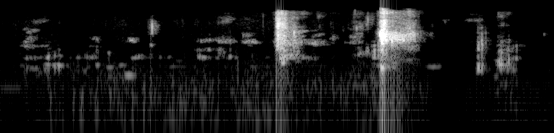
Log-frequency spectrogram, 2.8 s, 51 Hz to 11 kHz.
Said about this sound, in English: As I just take a gulp of water, you know, I am a 56-year-old guy who knows the damage of dehydration as well.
